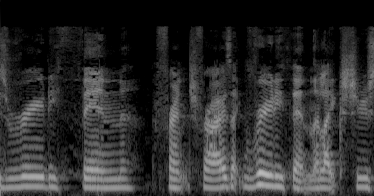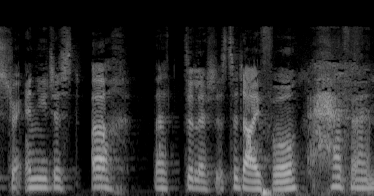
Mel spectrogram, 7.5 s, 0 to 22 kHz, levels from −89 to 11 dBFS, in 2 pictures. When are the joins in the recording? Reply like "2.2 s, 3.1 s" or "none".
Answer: 5.5 s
